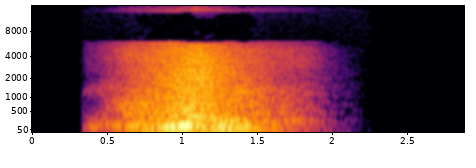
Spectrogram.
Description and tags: long wispy woosh2
01.24.17: Long slowed-down woosh for motion design with a lessened low-end.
